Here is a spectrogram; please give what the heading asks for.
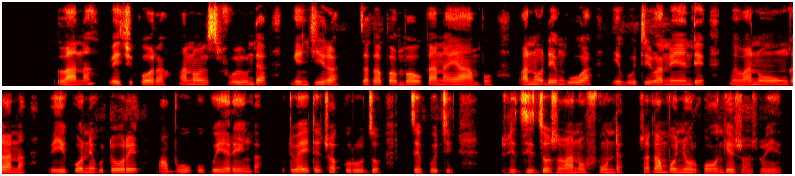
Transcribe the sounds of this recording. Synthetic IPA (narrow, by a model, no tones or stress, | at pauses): ʋanaʋe̞t͡ʃiko̞ɾaʋano̞fundaŋɡe̞nd͡ʒiɾa | d͡zakapambaukanajaːmbo̞̰ʋʔa̰no̞ɗe̞ŋɡuʋa | je̞kutiʋano̞e̞nde̞mwe̞ʋano̞uŋɡanaʋeiko̞ne̞kuto̞ɾe | mʔabʱukukue̞ɾe̞ŋɡa | kutiʋaite̞t͡ʂakuɾud͡zo̞d͡ze̞kuti | ʐid͡zid͡zo̞ʐaʋano̞funda | ʐ̥akambo̞ɲo̞rwaɦoŋɡe̞ʐaʐe̞ːre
